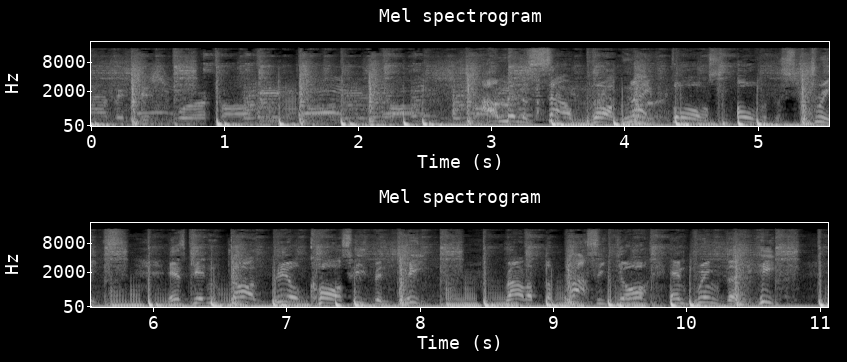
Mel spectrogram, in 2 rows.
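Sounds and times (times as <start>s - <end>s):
hip-hop drum beat: 0.0s - 11.0s
short vocal phrases: 2.0s - 10.8s.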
